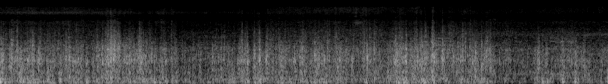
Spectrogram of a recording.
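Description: Passenger train running along the track, heard from an open door: a dense rumble of wheels on rails mixed with wind buffeting the microphone, swelling about a second in and again near four seconds.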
